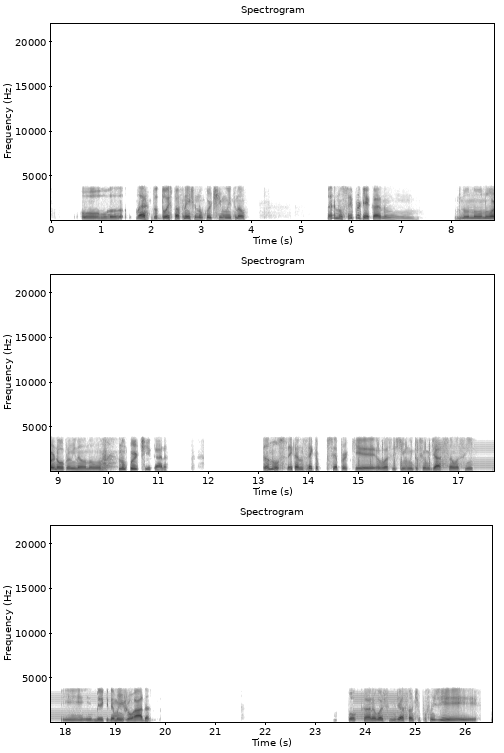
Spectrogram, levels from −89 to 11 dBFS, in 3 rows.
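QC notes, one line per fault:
15.00–16.43 s, GSM signalling bursts: a galloping dit-dit-dit of short 217 Hz buzzes, roughly 10 dB below the speech. A nearby 2G phone sends brief groups of radio bursts while signalling, and the audio circuit rectifies each group into an audible pulse train repeating at 217 Hz.
16.53–19.46 s and 23.75–24.84 s, GSM phone buzz: a hard, raspy 217 Hz buzz rich in harmonics, about 24 dB and about 21 dB below the speech respectively. It is steady and unrelated to the speech, because a phone in a call transmits continuously at 217 bursts per second and the circuit rectifies every burst.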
